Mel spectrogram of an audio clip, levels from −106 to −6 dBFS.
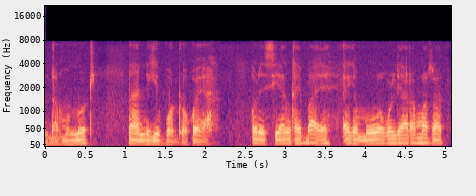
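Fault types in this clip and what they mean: Gain pumping: The background rises in every gap and sinks under each loud stretch of speech, a swing of roughly 10 dB, so loud and soft passages sit unnaturally close in level and the speech sounds squashed. The likely cause is input gain set far too high, with a fast limiter or compressor clamping down on each peak. Steady room noise holds one level, but this background breathes in step with the speech.
Comfort noise in place of the background: From 0.66 to 1.04 s and from 2.18 to 2.58 s, the real background, which sits about 27 to 30 dB below the loud parts, is swapped for a smooth, featureless hiss about 3 dB quieter, lasting 380 and 400 ms. This is likely discontinuous transmission, where the sender goes silent in pauses and the receiver fills them with synthetic noise. Pumping makes the level swell and duck, but here the texture of the background changes abruptly.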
